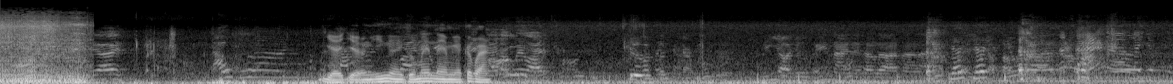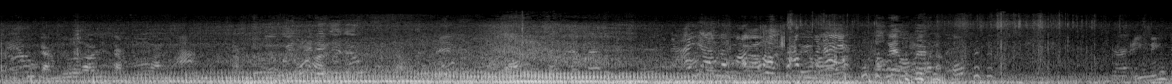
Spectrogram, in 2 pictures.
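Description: Several men talk casually nearby outdoors.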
